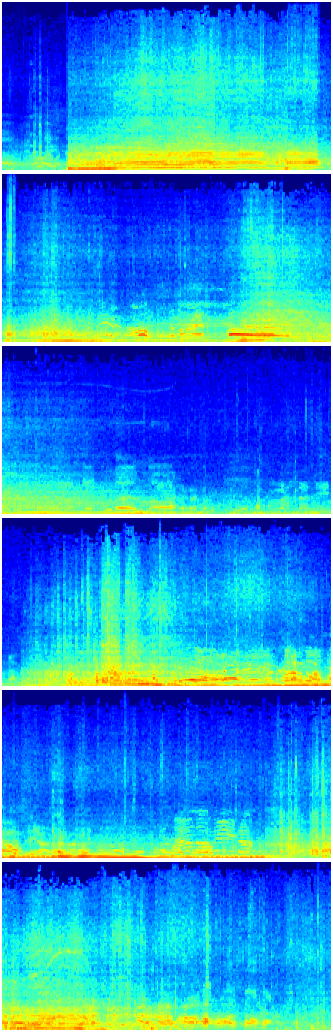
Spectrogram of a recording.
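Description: Rally car engines revving hard, their pitch sweeping up and down several times as cars pass on a snow stage, busiest in the second half, with shouting voices.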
